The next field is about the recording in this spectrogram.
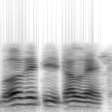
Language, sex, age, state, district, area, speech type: Kashmiri, male, 30-45, Jammu and Kashmir, Srinagar, urban, conversation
